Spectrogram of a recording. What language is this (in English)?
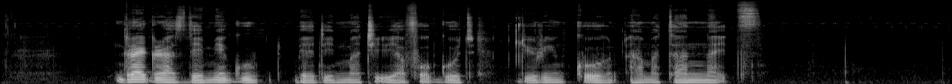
Nigerian Pidgin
